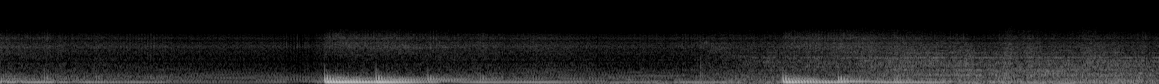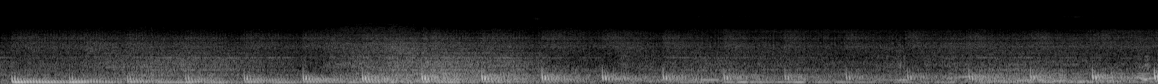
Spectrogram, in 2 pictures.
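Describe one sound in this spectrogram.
An electric guitar plays loud, low notes that swell and then settle into a steady pulsing rhythm.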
